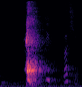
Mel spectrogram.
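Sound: sneeze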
